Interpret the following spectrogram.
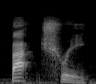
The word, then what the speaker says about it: battery: for example sorry my battery died practice your pronunciation with battery notice that in British English we say bat tree that tree American English battery battery British English battery say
